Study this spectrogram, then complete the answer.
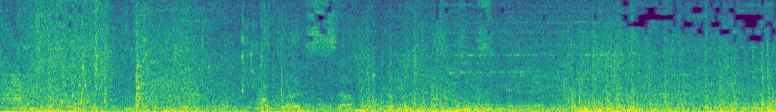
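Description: A large crystal structure shatters with a booming blast.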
